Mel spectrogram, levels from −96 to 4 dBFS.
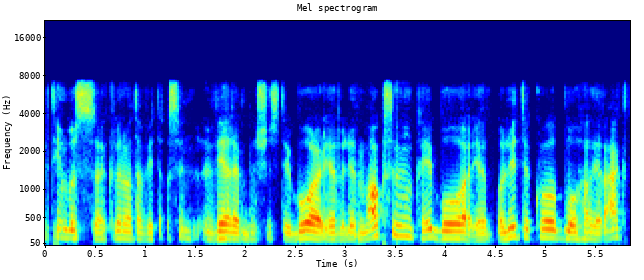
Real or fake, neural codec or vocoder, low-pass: fake; codec, 24 kHz, 0.9 kbps, WavTokenizer, medium speech release version 1; 7.2 kHz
